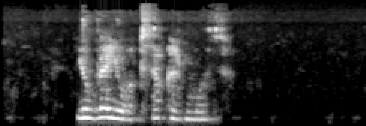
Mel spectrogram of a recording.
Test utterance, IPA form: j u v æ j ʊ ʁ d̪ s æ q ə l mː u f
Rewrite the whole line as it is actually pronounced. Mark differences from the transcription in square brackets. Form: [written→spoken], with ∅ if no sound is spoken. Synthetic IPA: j u v æ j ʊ ʁ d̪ [s→θ] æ q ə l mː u [f→θ]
